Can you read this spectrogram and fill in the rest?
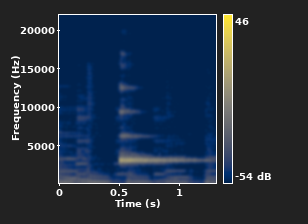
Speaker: if you ever hear the smoke alarm make a chirping sound that means that the battery needs to be replaced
